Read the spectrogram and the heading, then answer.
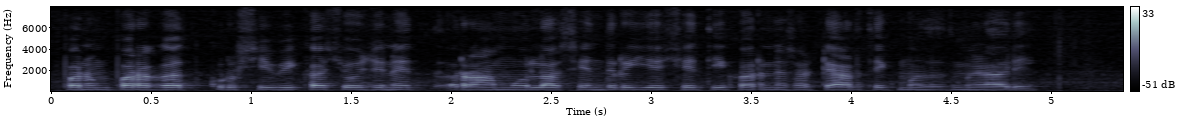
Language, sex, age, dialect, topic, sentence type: Marathi, male, 25-30, Northern Konkan, agriculture, statement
